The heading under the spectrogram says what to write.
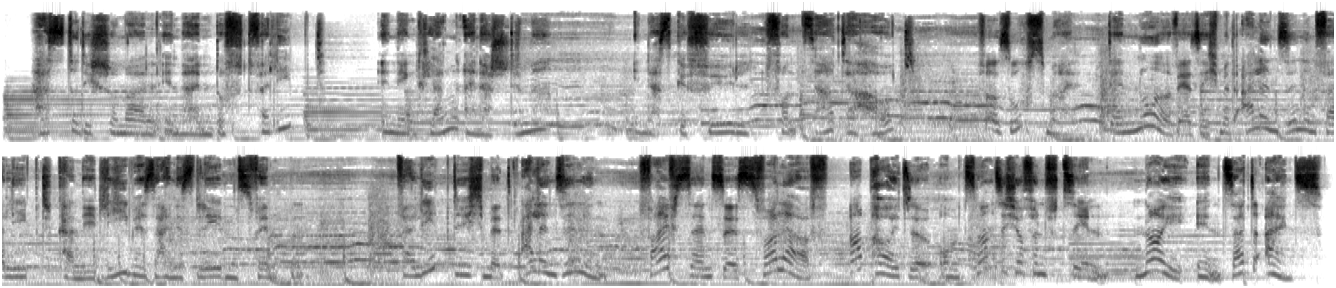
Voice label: Female German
